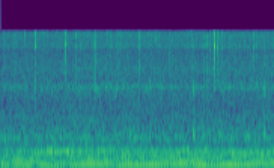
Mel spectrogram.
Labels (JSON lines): {"label": "anthrophony, boat engine", "recorder": "HydroMoth"}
